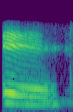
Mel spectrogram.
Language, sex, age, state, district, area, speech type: Bodo, female, 30-45, Assam, Chirang, urban, conversation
